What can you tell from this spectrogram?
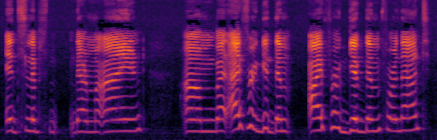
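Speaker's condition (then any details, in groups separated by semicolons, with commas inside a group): Cerebral palsy; speech therapy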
